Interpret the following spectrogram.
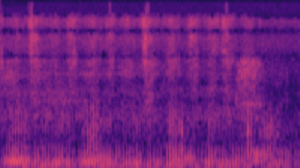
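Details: Steady low rumbling purr from one of two former rescue cat sisters, Pina and Piko, relaxed and content; the throbbing drone runs unbroken while a person talks softly in Japanese several times over it.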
